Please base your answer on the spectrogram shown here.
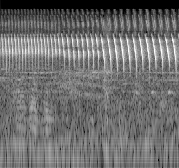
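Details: Canary singing a fast, tightly packed training song: a long, rapid, even trill of repeated high notes that slow slightly and turn into falling sweeps toward the end.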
